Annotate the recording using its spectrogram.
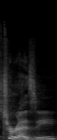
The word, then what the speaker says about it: Terezi: It's Terezi. But yes, that is correct. – Yeah. – Don't at me, anybody. I have a lot of feelings about Terezi Pyrope.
